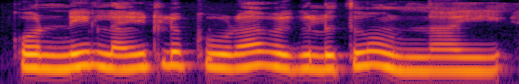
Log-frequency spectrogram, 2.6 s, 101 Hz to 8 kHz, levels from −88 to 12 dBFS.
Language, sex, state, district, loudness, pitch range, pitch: Telugu, female, Telangana, Mahabubabad, -14 LUFS, 225-250 Hz, 235 Hz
